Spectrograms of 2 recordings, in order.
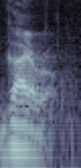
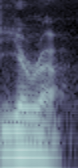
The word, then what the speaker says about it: gyro: No, us black folks say gyro. – No, it's pronounced euro. – Right, and it's also pronounced. Say what the fuck you want to say. It's called gyro.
